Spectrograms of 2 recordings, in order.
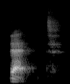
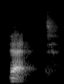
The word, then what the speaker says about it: debt: as depth depth but the b is silent and we just pronounce it as debt think of it as just d-e-t debt and a debt is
